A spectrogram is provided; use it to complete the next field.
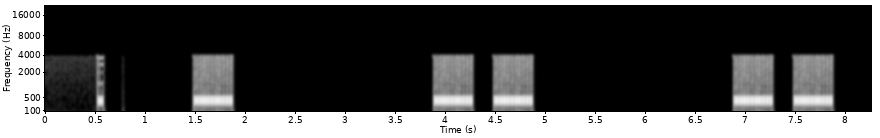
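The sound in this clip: Telephone busy tone: a steady single-pitched beep repeating in five short bursts, some spaced apart and some in close pairs, after one brief opening blip, with silence between and no talk.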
